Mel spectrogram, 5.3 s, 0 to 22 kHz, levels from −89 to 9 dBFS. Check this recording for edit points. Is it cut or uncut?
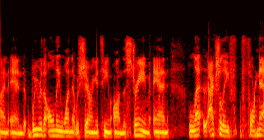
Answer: uncut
